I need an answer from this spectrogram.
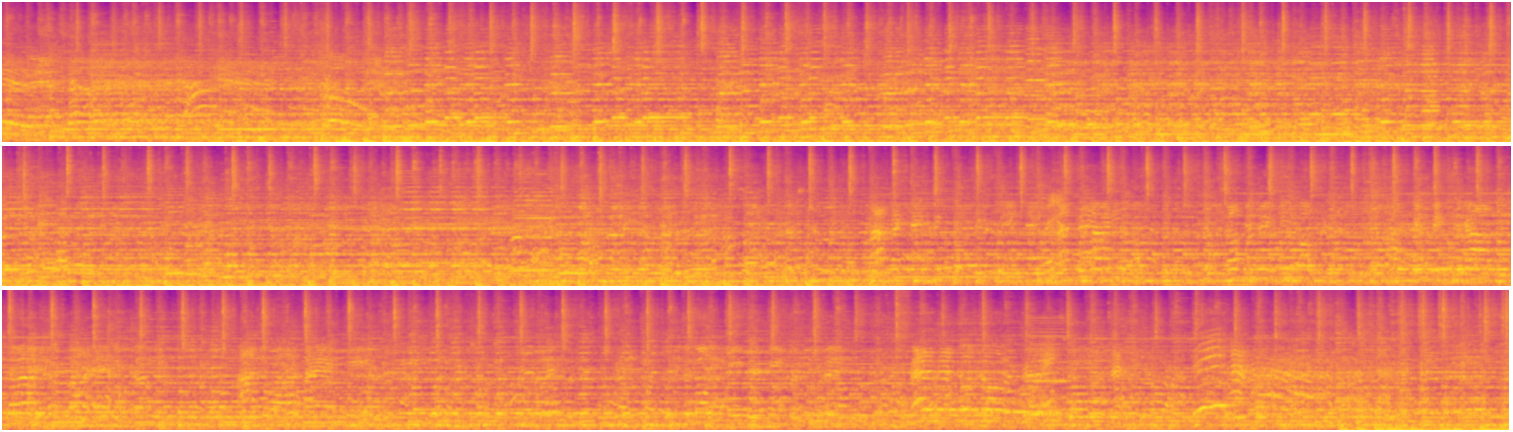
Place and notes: Music in the bar, Skipton, UK - Boathouse jam
England, United Kingdom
